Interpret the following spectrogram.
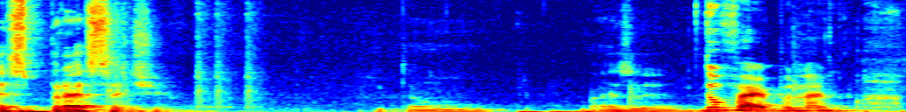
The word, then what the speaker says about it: Espressate: Expressat. @expressate. O- Depois eu mando os royalties, tá? De utilização. A pronúncia certa é Espressate.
